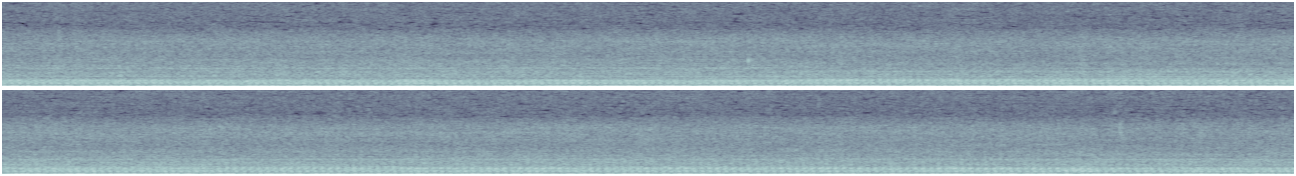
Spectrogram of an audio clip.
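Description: An engine aboard a fishing boat running steadily: a constant low drone that holds the same pitch and level throughout.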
